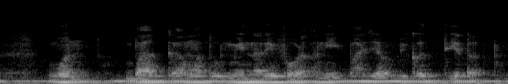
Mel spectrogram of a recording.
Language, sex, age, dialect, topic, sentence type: Marathi, male, 25-30, Standard Marathi, agriculture, statement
